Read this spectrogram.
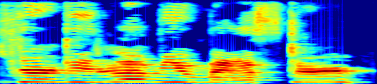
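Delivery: very high, drawn-out creature squeal; Gurgi. Retold or imitated. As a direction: announce yourself like an excited cartoon critter. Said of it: "a Gurgi thing appears again".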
